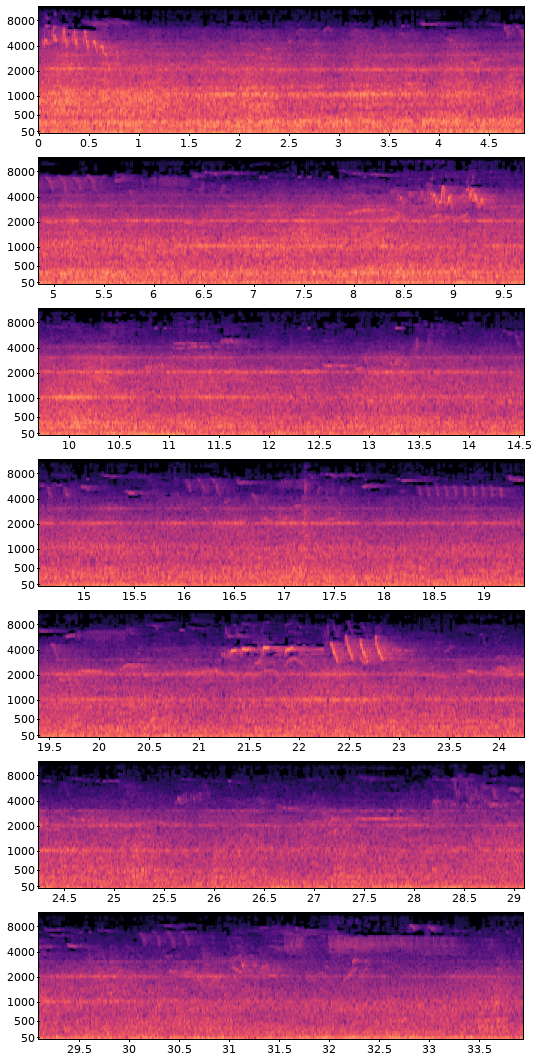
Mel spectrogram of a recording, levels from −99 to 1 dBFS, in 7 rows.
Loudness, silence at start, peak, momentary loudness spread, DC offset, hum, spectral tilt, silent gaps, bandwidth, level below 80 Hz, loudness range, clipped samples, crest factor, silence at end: -25 LUFS; 0 s; -6 dBFS; 9 LU; under 0.1%; none; -5.5 dB/octave; none; 8.6 kHz; -30 dBFS; 8 LU; under 0.1%; 18 dB; 0 s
